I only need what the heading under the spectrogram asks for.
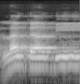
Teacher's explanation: ada ra berharokat fathah, ra tafkhim dibaca tebal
